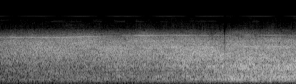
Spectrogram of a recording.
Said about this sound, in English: Does the plane always come down this fast? It depends on the pilot. This one seems to be quite a cowboy.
